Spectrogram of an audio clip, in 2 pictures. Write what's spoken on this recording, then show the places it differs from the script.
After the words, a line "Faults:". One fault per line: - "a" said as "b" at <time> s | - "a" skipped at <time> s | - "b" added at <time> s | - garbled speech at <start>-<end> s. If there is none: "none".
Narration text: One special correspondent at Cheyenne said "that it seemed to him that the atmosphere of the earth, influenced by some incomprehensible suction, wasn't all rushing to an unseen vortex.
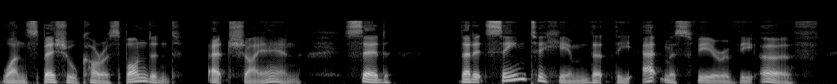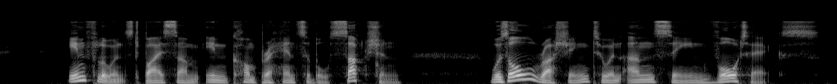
One special correspondent at Cheyenne said "that it seemed to him that the atmosphere of the earth, influenced by some incomprehensible suction, was all rushing to an unseen vortex.
Faults:
- "wasn't" said as "was" at 13.3 s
